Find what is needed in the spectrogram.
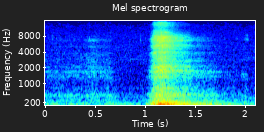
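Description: A man's sigh into a close microphone about a second in: a breath out with a low rumble that fades away over about a second, after a second of near silence.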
